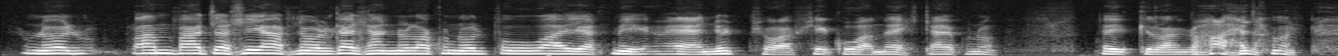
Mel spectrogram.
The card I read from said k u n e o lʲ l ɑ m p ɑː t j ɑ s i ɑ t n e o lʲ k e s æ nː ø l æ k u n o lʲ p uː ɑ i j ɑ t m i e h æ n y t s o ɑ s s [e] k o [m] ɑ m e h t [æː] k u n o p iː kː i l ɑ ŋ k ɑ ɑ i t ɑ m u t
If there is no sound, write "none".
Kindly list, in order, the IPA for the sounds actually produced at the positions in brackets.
i, none, æː

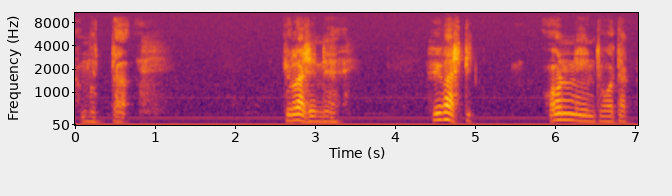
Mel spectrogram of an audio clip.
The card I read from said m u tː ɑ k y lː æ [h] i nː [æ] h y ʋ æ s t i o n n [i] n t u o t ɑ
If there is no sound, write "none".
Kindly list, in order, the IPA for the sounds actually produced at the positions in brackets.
s, e, iː

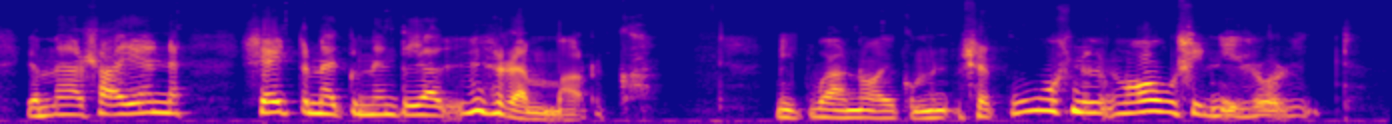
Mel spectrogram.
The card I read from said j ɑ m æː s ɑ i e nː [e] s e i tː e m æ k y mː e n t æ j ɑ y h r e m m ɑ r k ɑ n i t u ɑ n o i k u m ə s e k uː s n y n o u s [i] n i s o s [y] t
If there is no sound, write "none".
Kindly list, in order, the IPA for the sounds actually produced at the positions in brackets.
e, i, i

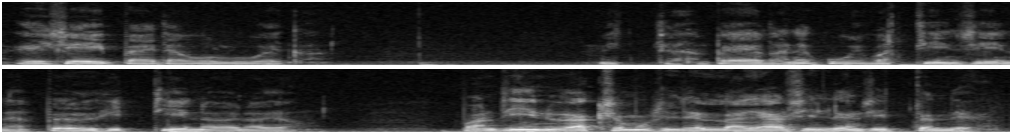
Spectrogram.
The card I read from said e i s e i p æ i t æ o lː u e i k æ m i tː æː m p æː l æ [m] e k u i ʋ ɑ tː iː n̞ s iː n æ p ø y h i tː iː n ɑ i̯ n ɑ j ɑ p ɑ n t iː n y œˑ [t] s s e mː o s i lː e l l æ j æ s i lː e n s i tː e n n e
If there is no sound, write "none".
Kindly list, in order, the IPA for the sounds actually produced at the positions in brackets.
n, k

